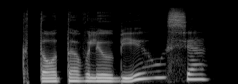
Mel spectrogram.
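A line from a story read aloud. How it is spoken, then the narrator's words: Almost purring. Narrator (Russian): почти промурлыкал Лив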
